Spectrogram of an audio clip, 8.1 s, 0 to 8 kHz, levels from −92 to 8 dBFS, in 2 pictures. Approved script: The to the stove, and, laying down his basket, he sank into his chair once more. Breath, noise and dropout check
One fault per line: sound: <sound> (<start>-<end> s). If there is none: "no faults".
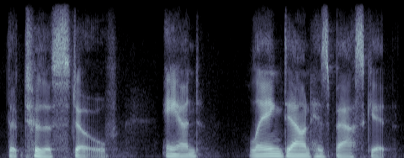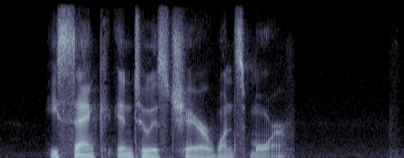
no faults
